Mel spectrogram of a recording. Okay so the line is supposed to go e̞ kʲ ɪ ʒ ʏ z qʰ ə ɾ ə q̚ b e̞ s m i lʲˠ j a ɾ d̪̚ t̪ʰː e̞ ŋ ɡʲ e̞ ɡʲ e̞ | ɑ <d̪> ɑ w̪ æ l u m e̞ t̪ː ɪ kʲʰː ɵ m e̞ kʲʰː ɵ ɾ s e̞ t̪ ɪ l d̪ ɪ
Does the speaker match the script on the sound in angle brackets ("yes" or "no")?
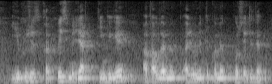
no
